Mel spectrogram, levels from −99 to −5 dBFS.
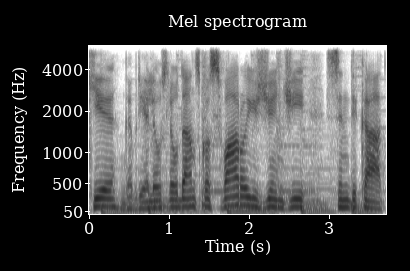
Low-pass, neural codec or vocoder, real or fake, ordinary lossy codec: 5.4 kHz; none; real; Opus, 64 kbps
